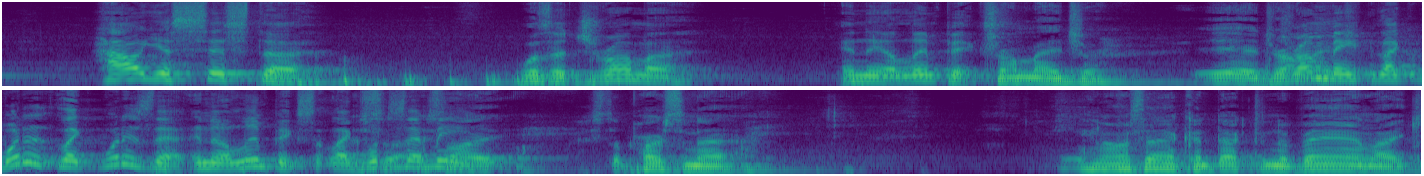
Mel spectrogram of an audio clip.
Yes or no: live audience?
yes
